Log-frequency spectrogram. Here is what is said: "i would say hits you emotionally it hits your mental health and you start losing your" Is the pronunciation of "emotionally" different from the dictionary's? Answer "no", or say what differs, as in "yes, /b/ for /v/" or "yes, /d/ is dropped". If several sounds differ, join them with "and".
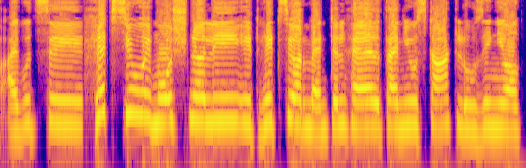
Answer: no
